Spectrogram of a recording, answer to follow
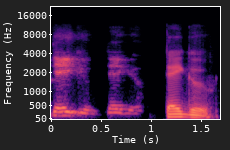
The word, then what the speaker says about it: Daegu: Also, by the way, it's pronounced Daegu.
